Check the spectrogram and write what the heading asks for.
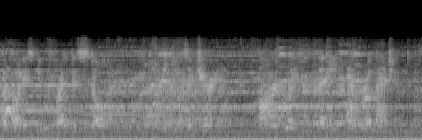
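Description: Film trailer soundtrack heard through a television's speaker: music running under short cries and vocal sounds.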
